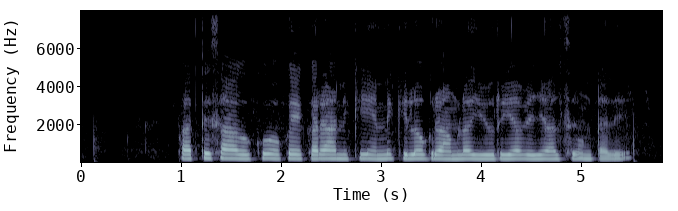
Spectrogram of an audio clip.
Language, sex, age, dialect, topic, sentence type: Telugu, male, 31-35, Telangana, agriculture, question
